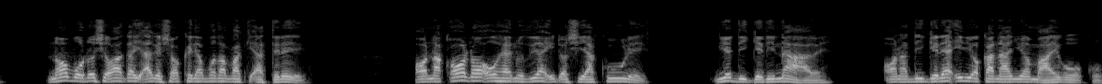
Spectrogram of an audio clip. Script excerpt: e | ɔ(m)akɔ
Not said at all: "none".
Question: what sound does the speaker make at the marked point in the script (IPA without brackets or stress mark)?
n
